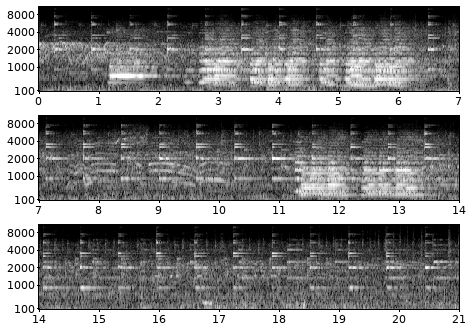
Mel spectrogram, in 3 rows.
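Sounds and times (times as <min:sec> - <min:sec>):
bell ringing: 0:00.0 - 0:21.0
train rolling past: 0:00.0 - 0:21.0
locomotive air horn: 0:01.2 - 0:06.6, 0:11.2 - 0:13.8.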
